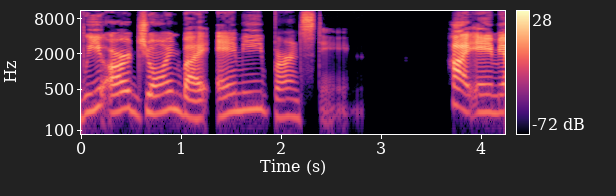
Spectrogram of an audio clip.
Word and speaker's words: Bernstein: Tonight we are joined by Amy Bernstein. Hi Amy, I sure hope I pronounced your last name correct. You got it. Got it right.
